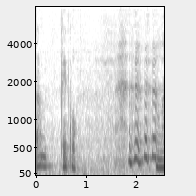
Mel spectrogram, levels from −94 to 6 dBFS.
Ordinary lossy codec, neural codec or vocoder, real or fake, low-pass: none; codec, 16 kHz, 4 kbps, FunCodec, trained on Chinese and English, 50 frames a second; fake; none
